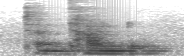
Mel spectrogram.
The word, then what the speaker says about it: Tando: And what she's trying to explain is that it's just Tando. There's no extension, or there's no prefix or suffix to her name. It's just that. Tando. She even said the J is silent.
